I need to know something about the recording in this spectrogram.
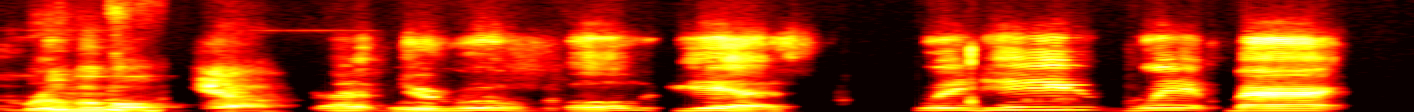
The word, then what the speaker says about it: Zerubbabel: I was also impressed with Zerubbabel, how you pronounce his name? Zerubbabel? Yeah. Zerubbabel, yes.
